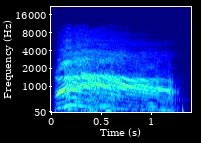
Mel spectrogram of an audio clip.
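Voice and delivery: put-on a sulky kid's low caveman grunt; Neanderthal grunt. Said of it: "It's like some Neanderthal".

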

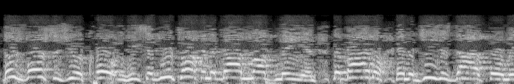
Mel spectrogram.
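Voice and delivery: high, urgent preacher's quote; impassioned pulpit re-enactment, pitched high; agitated retelling. Retold or imitated. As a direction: voice the troubled caller with rising urgency. Troubled man pours out to preacher.

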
